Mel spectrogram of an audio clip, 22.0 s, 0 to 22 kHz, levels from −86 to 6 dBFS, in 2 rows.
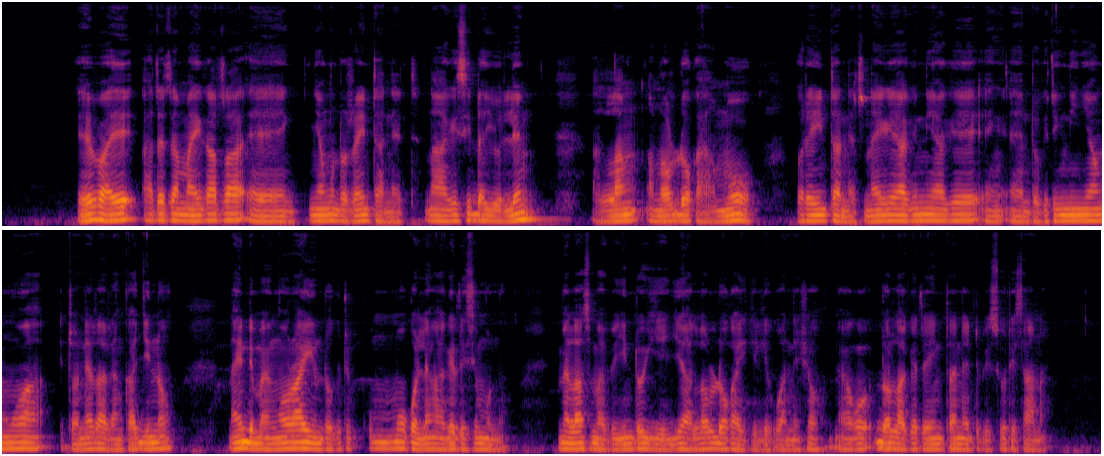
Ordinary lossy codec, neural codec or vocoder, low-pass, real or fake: none; none; none; real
